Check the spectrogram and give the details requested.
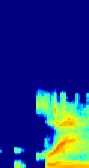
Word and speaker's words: Gruene: So let's go with Green, Texas, which is spelled like Groon, but it's Yes, you need green. spell it It's Gruene, and it right is pronounced green.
